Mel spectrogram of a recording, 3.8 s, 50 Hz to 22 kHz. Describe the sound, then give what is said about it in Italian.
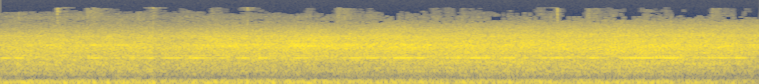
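A deep, continuous drone of heavy propeller engines of three US aircraft, including a B-29 bomber, that took off from the island of Tinian during the Second World War. The drone rumbles steadily through a partly cloudy sky, loud and sustained with a low throbbing texture and no voices. “Un rombo di tuono nel cielo, non è un temporale, anche se la giornata è parzialmente nuvolosa.”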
